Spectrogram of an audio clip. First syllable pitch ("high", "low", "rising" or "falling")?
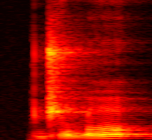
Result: low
